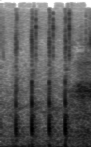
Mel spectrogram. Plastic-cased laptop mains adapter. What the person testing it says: It's a completely different note when you tap it.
